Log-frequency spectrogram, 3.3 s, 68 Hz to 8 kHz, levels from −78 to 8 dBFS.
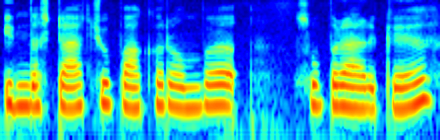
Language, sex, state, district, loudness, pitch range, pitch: Tamil, female, Tamil Nadu, Nilgiris, -14 LUFS, 210-230 Hz, 220 Hz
